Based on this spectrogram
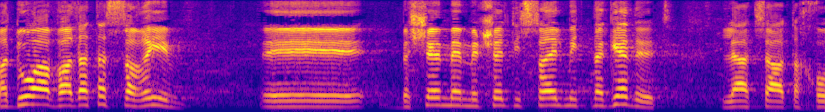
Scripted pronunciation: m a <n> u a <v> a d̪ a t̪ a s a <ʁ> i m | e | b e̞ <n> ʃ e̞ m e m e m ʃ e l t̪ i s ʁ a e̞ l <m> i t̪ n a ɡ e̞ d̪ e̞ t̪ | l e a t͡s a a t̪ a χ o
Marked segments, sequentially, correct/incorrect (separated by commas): incorrect, correct, correct, incorrect, correct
